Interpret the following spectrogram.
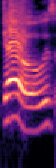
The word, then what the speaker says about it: does: Heteronyms are words that are spelled the same, but they have different meanings and different pronunciations. Our words today are does, which means performs, and doʊz, which is more than one female deer.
